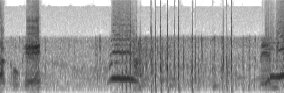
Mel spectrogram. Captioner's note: continues to cry out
